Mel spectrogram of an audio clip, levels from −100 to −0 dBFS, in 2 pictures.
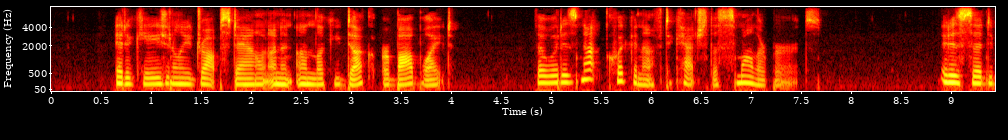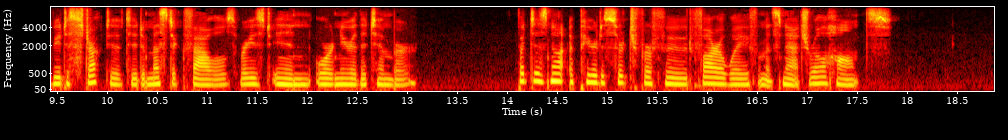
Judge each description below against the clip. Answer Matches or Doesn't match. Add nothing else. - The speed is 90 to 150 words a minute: Doesn't match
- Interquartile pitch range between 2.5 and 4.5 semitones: Matches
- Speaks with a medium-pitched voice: Matches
